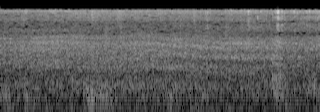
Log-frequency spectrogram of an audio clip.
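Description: Wind rumbling on the microphone over steady street traffic noise, an even low rush with no distinct events.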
